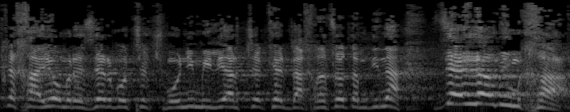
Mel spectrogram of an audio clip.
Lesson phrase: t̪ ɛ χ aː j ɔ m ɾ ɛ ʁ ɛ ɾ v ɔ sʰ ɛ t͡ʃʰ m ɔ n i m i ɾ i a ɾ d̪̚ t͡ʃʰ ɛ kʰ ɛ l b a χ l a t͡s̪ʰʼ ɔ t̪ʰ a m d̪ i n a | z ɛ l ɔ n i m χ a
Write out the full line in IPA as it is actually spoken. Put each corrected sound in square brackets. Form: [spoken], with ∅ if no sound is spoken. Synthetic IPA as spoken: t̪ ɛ χ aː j ɔ m ɾ ɛ [z] ɛ ɾ v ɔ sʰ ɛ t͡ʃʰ m ɔ n i m i [l] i a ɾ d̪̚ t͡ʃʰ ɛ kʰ ɛ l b a χ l a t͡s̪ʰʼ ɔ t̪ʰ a m d̪ i n a | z ɛ l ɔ [m] i m χ a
